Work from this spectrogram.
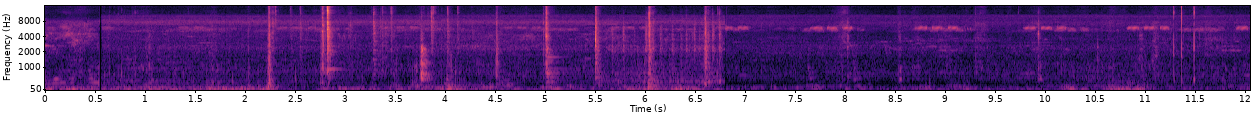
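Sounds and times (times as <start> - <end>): sharp clicks: 2.2 - 6.8, 11.2 - 11.6.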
